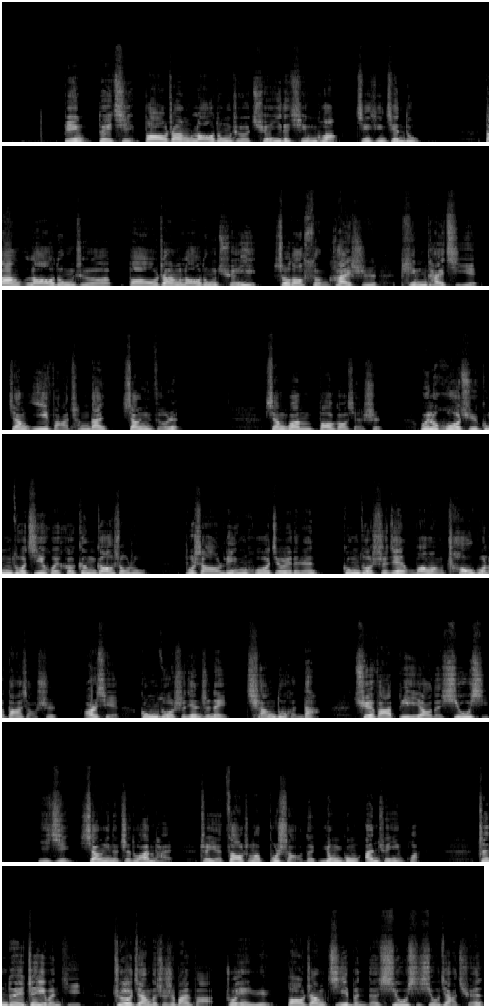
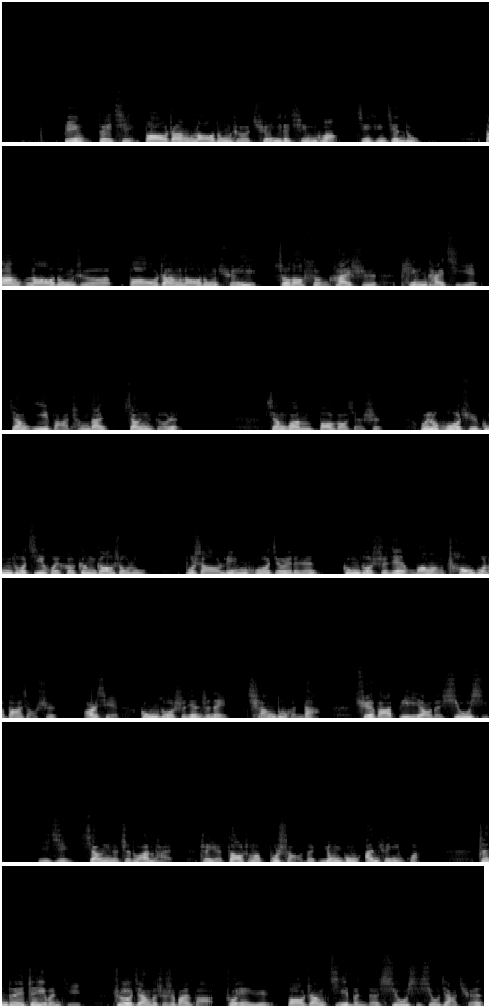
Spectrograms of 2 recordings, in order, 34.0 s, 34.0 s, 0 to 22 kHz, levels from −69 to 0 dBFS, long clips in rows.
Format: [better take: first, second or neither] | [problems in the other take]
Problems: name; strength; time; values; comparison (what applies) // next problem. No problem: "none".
first | muffled; very; fading above 4 kHz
